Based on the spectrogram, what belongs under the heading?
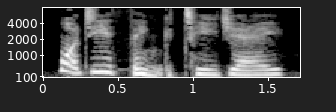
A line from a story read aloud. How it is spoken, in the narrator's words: giggled Wendy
